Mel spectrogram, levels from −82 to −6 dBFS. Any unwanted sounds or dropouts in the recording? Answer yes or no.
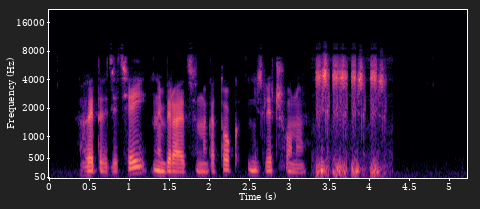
yes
